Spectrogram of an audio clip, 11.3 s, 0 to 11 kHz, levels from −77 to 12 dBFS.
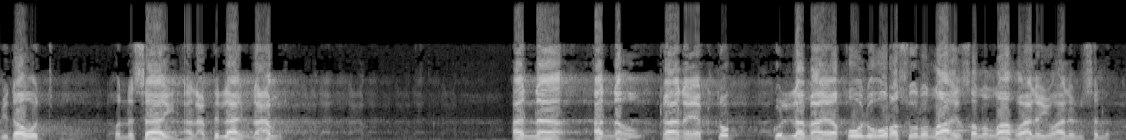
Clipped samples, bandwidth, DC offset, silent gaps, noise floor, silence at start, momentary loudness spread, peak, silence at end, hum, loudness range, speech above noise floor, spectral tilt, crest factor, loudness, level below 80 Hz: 3%; 11 kHz; under 0.1%; none; -42 dBFS; 0 s; 12 LU; 0 dBFS; 0.15 s; none; 5 LU; 33 dB; -3 dB/octave; 10 dB; -8 LUFS; -42 dBFS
